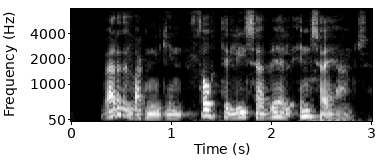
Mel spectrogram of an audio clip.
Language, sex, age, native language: Icelandic, male, 40-49, Icelandic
